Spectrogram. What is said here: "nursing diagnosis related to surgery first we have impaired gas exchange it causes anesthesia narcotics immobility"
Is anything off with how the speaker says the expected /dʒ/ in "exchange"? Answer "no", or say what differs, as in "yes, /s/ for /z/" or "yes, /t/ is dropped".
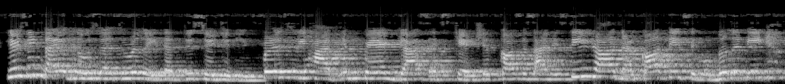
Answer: yes, /ʃ/ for /dʒ/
